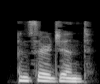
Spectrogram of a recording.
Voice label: "Insurgent", English

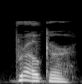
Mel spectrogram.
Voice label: "Broker", English

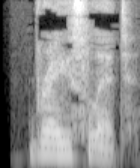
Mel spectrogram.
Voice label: "Bracelet", English

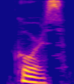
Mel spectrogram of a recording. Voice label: "Course" English

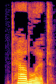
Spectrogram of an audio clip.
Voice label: "Tablet", English

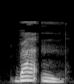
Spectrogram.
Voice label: "Baton", English

